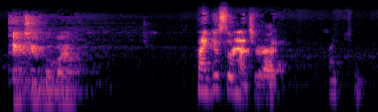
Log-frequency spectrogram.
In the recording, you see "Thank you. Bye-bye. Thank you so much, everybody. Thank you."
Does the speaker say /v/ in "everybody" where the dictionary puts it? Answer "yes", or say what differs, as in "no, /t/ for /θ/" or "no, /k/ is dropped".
no, /v/ is dropped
